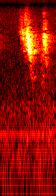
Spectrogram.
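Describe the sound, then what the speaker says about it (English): Two short, bright chirps from small birds outside a window on a summer morning in Steins;Gate, faint and alone against a quiet room hum. "I hear the tweeting of small birds outside the window"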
